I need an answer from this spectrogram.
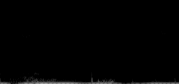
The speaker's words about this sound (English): What kind of bird do you think that is making that noise? It's got to be a fucking robin.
